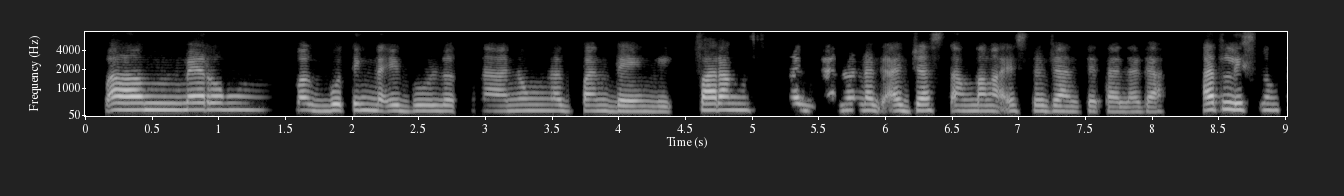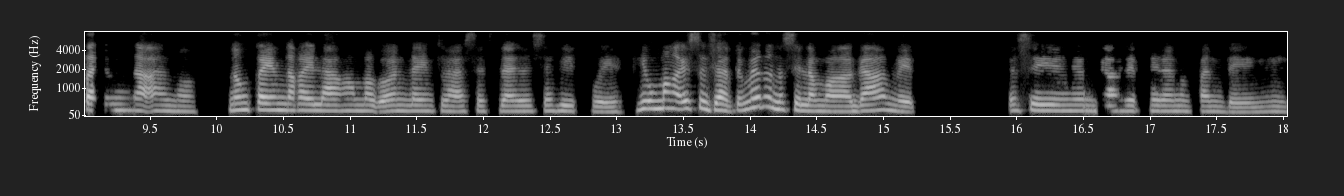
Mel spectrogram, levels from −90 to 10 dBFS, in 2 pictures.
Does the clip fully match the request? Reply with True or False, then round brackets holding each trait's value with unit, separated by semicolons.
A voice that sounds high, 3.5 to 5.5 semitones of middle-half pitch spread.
False (200 Hz; 3.0 semitones)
